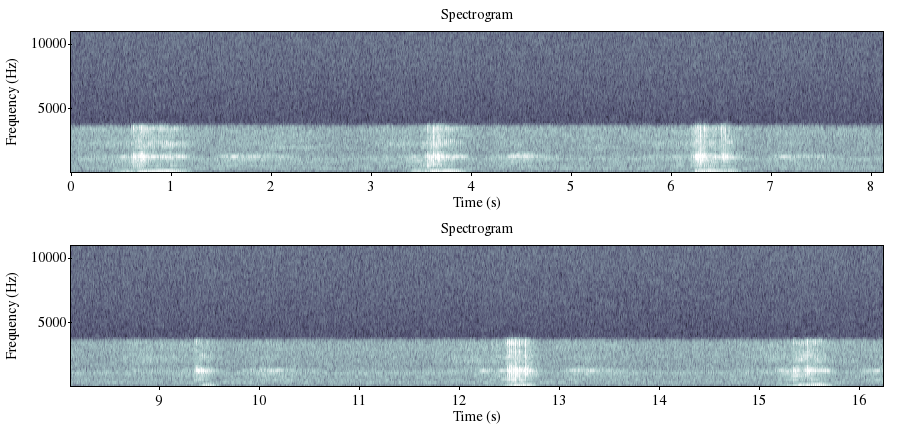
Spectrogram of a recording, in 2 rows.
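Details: Soft, low rumbling snores at about 20 a minute, each a brief throaty rattle on the in-breath, with quiet pauses between: snoring.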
